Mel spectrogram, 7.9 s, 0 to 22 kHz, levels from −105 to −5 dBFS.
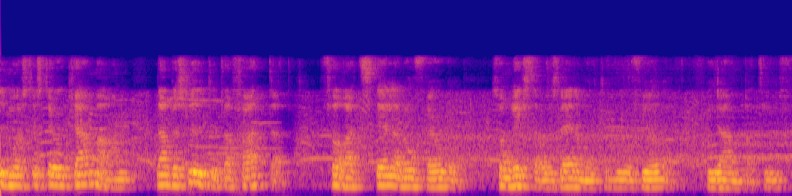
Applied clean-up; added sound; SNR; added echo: none; Crowd; 17 dB; reverberation time 0.6 s.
